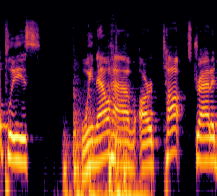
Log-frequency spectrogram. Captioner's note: loud bangs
